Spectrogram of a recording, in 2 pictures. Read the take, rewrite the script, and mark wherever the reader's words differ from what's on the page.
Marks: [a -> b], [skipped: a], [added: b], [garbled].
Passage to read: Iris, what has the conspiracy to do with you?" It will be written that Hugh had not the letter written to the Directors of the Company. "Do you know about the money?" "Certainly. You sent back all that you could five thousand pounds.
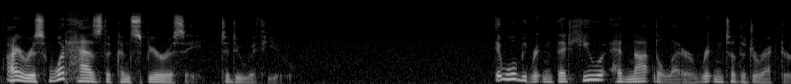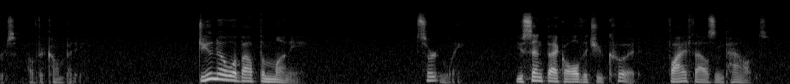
Iris, what has the conspiracy to do with you?" It will be written that Hugh had not the letter written to the Directors of the Company. "Do you know about the money?" "Certainly. You sent back all that you could five thousand pounds.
